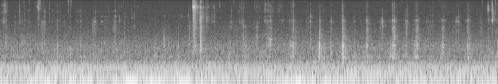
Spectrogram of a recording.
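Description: Close-miked eating: a person biting and chewing chicken pulled from the bone by hand, with many small wet clicks and one sharp click about four seconds in, over a steady low hum.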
